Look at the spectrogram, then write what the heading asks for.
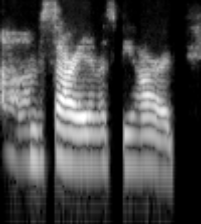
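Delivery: plain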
